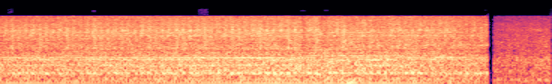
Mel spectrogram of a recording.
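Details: Car AC compressor heard from under the car at engine idle after a repair; a smooth, even hum with no clicking, rattling or grinding: normal AC compressor running.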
